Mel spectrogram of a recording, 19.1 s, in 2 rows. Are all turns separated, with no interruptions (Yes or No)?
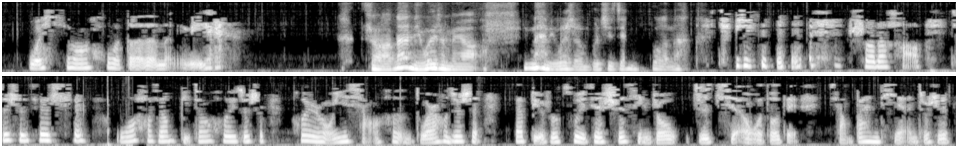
Yes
